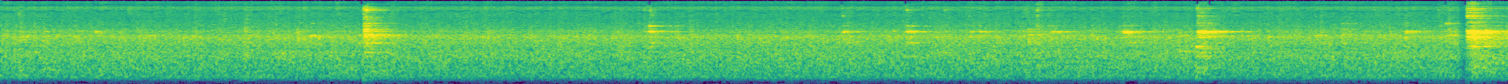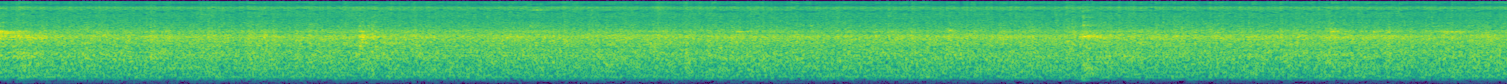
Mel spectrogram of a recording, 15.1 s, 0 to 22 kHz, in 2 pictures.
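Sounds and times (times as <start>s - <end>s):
steady hiss: 0.0s - 15.0s
sharp ringing clinks: 4.2s - 6.3s.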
